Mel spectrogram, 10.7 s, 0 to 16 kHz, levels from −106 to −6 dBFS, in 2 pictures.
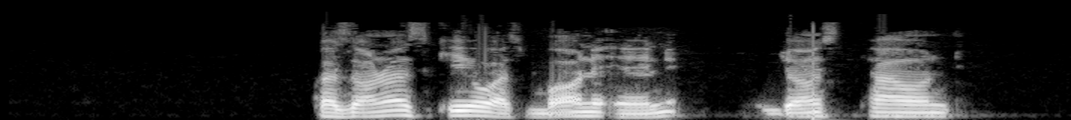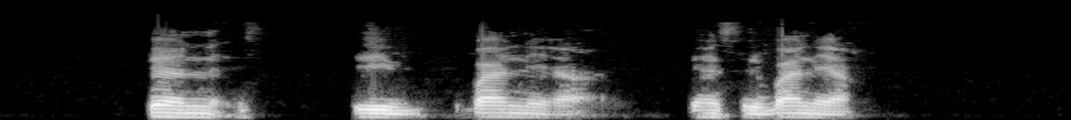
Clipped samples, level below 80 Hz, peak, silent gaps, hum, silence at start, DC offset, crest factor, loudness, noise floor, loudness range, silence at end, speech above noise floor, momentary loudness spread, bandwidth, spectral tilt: under 0.1%; -50 dBFS; 0 dBFS; none; none; 1.6 s; under 0.1%; 16 dB; -15 LUFS; under -90 dBFS; 4 LU; 1.1 s; over 77 dB; 11 LU; 7 kHz; -9.5 dB/octave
